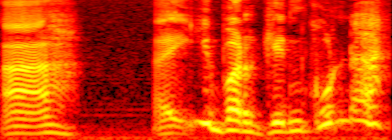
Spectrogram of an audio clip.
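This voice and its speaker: A woman's voice: mid-range voice, wildly swooping pitch, a little slow, gravelly, pushed and bright, breathy edge, full character voice. A woman playing a guilty village treasurer in an Ilocano radio comedy, pleading and making excuses in an Ilocano accent. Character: guilty woman treasurer who gambled funds.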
